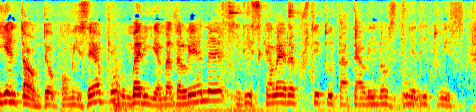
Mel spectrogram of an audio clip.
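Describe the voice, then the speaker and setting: A man with a somewhat breathy, fairly high voice speaks at a moderate pace with ordinary pitch variation, and the room echo is audible. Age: 70s. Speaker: book presenter. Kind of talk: panel discussion. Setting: bookshop event with audience.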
